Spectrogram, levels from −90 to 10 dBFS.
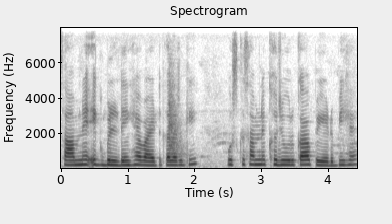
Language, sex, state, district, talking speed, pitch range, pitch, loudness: Hindi, female, Assam, Sonitpur, 190 wpm, 220-240 Hz, 230 Hz, -17 LUFS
